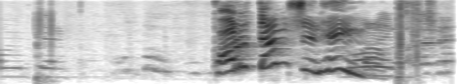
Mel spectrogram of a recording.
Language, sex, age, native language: Icelandic, male, 10, Icelandic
